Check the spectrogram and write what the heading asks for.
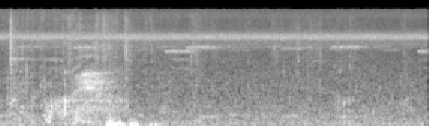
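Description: Two big dogs romping together in grass: a brief growl or huff and a few heavy thuds of paws about a second in. A steady high insect drone with short chirps runs under it.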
